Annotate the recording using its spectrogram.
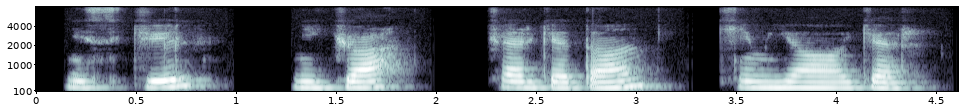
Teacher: Vurğu son hecaya düşür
